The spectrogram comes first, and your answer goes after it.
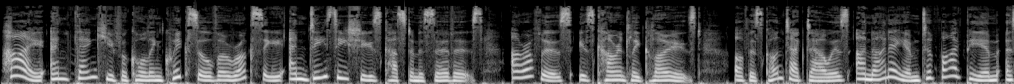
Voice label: AU MidAtlantic English Welcome Message, Australian Female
